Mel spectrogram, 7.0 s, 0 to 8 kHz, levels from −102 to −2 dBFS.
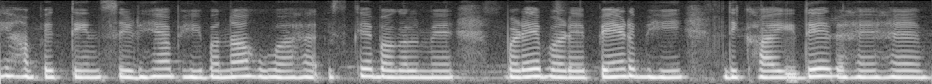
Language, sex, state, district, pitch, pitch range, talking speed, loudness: Hindi, female, Jharkhand, Ranchi, 250 Hz, 240-255 Hz, 165 wpm, -13 LUFS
